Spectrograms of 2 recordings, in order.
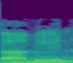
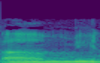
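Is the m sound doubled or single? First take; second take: single; doubled. First: The m sound is short and single. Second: The m sound is held doubled. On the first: It means answer the prayer. The speaker calls it right. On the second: It means heading toward something. The speaker calls it wrong.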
